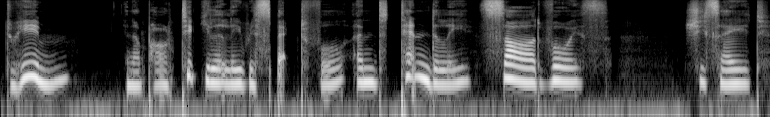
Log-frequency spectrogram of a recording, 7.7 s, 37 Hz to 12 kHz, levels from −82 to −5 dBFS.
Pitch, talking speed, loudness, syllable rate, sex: 210 Hz, 95 wpm, -20 LUFS, 3.5 syllables/s, female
